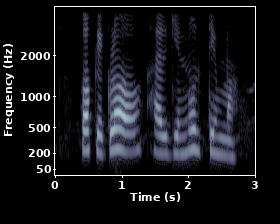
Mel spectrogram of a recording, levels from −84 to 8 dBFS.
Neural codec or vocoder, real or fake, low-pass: none; real; 3.6 kHz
